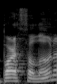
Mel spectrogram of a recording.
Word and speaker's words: Barcelona: production finally by Ubisoft Barcelona I believe sure and I hate saying Barcelona like that but apparently that's the correct way to say it so um so that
